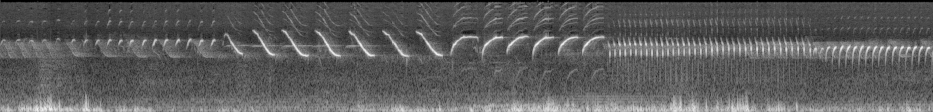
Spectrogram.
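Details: Fierce canary song used to spur other canaries into singing. A rapid high trill opens into sweeping upslurred whistles, repeated quickly. It then shifts to a dense buzzy rattle and ends in a steady fast trill.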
